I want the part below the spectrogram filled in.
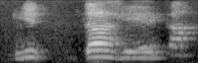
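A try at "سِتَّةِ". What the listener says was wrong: Sittati. This one is a ta. This is not a ha. This is ta al-marbuta, which means that this would be produce the same sound as a ta. So, sittati.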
